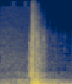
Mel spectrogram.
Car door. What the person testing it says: there it's just solid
